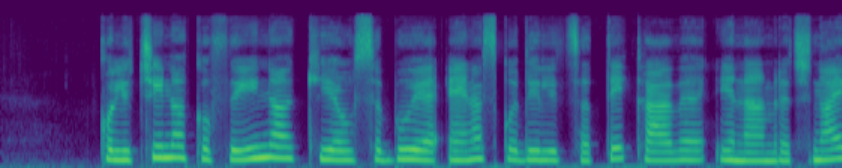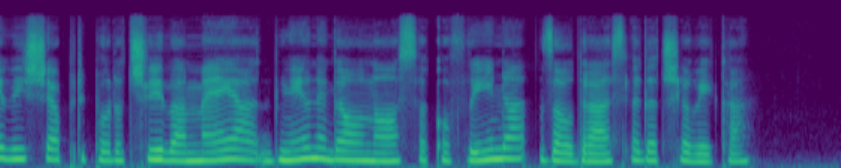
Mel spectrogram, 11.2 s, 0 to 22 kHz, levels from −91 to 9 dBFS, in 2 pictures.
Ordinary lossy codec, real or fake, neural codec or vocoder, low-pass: none; fake; codec, 32 kHz, 1.9 kbps, SNAC; 14.4 kHz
